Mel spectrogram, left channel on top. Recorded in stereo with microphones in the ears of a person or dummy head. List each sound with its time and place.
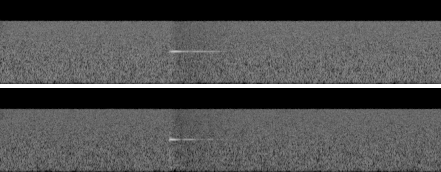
1.7 s a piano: 85° right, 8 m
